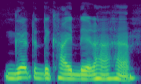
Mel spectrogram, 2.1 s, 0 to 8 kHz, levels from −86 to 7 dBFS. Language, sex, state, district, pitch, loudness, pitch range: Hindi, male, Bihar, Patna, 130 Hz, -12 LUFS, 125-145 Hz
